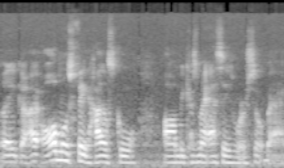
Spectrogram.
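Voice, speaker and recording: Noticeable background noise behind a woman talking at a fairly quick pace. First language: German. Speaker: vlogger and blogger. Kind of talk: casual motivational vlog monologue. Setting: public library space. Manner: hesitant, many fillers.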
